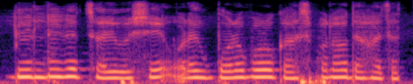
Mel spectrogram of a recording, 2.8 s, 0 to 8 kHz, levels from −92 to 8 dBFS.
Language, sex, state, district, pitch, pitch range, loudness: Bengali, female, West Bengal, Cooch Behar, 250 Hz, 225-260 Hz, -14 LUFS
